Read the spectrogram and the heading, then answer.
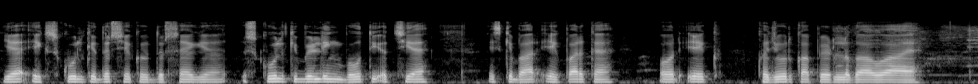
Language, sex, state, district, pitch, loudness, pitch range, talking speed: Hindi, male, Rajasthan, Bikaner, 115 Hz, -16 LUFS, 110-125 Hz, 180 wpm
